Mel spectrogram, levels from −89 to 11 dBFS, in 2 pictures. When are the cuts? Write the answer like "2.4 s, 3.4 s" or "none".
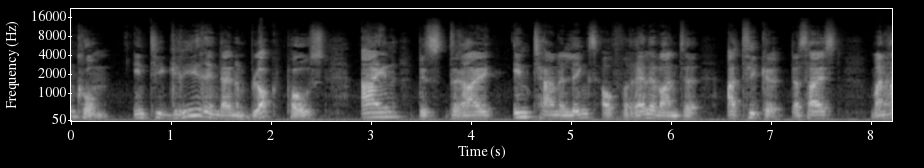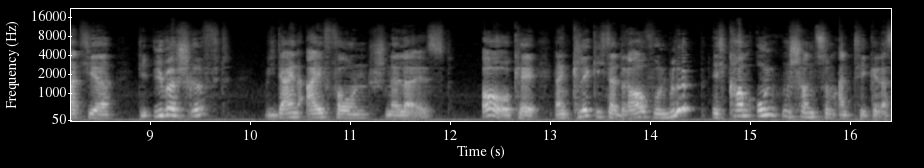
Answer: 10.0 s

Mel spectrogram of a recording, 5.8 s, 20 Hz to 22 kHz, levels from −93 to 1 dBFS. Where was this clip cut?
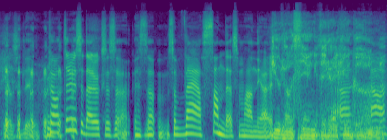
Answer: none

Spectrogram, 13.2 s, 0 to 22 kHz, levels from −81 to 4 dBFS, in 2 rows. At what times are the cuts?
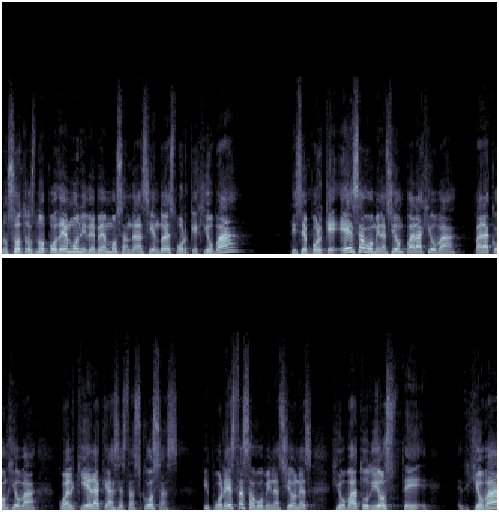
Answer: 2.3 s

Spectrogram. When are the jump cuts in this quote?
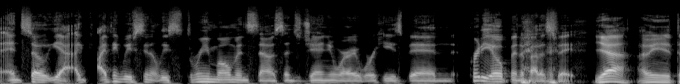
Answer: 4.6 s

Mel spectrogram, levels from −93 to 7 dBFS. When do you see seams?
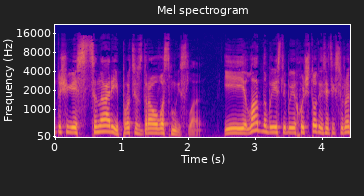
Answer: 2.4 s

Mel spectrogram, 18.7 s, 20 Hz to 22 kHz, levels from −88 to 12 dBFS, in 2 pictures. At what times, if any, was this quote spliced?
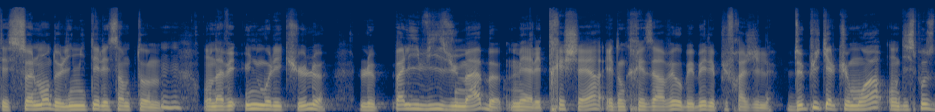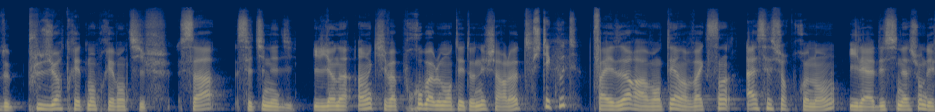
5.0 s

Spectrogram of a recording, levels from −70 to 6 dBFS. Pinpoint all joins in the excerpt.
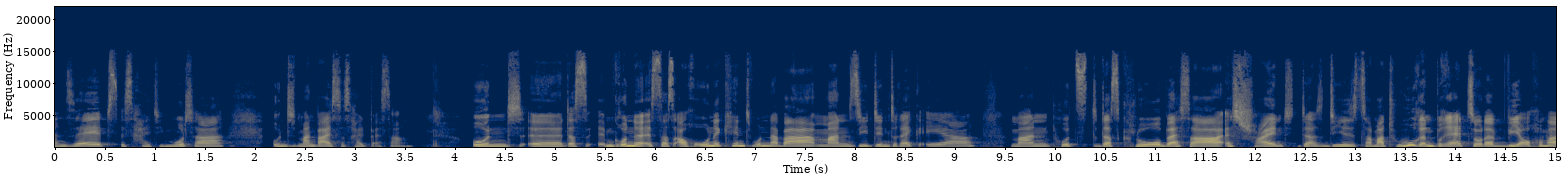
none

